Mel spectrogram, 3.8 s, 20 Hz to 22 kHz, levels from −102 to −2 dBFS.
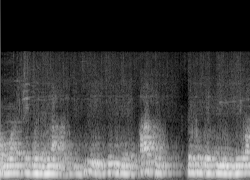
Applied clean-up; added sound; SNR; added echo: neural separator model SepFormer DNS4.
